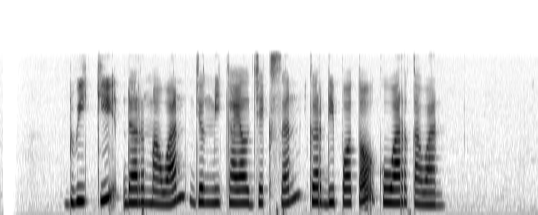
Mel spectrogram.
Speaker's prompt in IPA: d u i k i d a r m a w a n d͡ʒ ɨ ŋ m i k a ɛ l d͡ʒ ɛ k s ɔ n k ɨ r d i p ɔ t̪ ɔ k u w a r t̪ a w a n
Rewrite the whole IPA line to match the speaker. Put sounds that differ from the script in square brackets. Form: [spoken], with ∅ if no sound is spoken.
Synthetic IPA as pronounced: d [w] i k i d a r m a w a n d͡ʒ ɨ ŋ m i k a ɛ l d͡ʒ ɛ k s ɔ n k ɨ r d i p ɔ t̪ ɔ k u w a r t̪ a w a n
